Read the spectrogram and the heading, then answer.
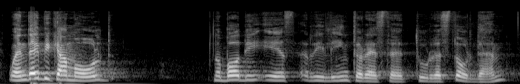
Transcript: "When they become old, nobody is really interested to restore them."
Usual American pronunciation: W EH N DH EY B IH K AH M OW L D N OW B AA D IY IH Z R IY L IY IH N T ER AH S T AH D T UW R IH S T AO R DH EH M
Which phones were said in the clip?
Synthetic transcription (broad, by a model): W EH N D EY B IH K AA M OW L D N OW B AA D IY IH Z R IY L IY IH N T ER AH S T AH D T UW R IH S T AO R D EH M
